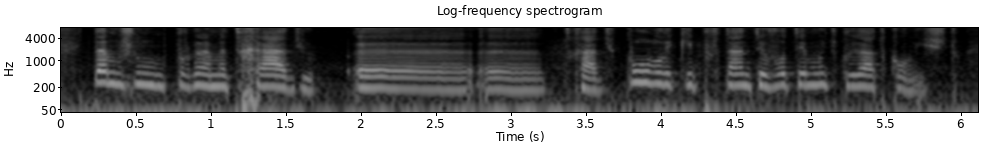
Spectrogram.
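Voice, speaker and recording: This woman has an unremarkable speaking voice, fairly high in pitch with ordinary variation, moving at a moderate pace with hardly any pauses. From Mozambique. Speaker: academic commentator. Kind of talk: radio panel debate.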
